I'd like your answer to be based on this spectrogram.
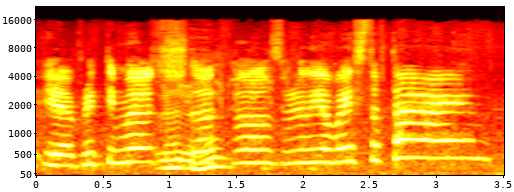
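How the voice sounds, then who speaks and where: Higher-voiced woman gamer, noisy line. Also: sing-song, unhurried, fairly bright tone. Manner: chatty, giggly, guides the way. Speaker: co-player. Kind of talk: casual gaming chat. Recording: noisy background.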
